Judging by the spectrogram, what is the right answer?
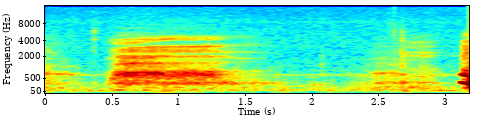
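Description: A single slow, deep yoga breath drawn in audibly through the nose and released, close and quiet, followed by a soft trailing exhale and a brief sharp sound at the end.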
